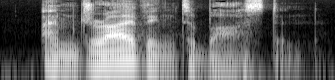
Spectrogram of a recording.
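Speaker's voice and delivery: word "driving" hit hard with strong stress. Pronunciation lesson, contrasting with taking the bus: stress on driving. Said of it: "driving, the newest and most important piece of information, becomes the focus word".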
